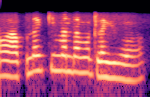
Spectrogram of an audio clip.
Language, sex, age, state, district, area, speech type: Assamese, female, 18-30, Assam, Kamrup Metropolitan, urban, conversation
